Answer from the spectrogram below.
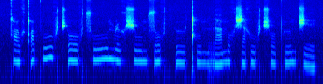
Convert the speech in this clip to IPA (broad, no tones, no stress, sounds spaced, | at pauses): qʰ oː x qʼ u pʰ uː x t͡ʃʼ oː x t͡sʰ uː m ɭ ɯ x ʃ uː m s o x t͡sʼ ɯː ǃʰ u m r a m o x ʃ a x u x t͡ʃʰ o pʰ ɯ m t͡ʃ ɪ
